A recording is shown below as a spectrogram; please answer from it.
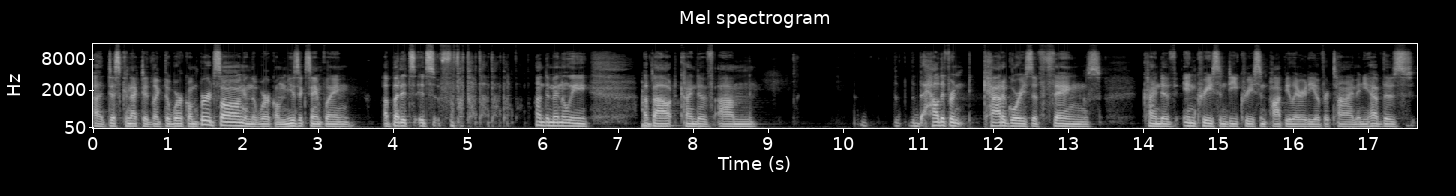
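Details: Adult male postdoctoral researcher, self-reported speech impediment audible throughout an interview; this stretch has word repetitions; stuttering (disfluent speech with repetitions and prolongations).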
